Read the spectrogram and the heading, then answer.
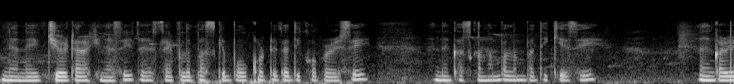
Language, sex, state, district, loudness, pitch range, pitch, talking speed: Nagamese, female, Nagaland, Dimapur, -17 LUFS, 185-200 Hz, 190 Hz, 140 wpm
